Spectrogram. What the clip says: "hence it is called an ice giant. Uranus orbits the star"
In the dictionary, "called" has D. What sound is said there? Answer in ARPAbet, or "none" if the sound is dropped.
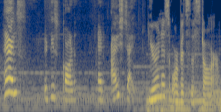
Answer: D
